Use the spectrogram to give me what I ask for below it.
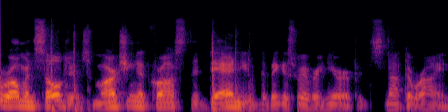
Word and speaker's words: Danube: here these are roman soldiers marching across the danube the biggest river in europe it's not the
